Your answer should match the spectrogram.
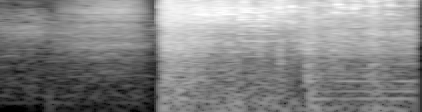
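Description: Background music kicking in with a sudden loud crash about halfway through, followed by pitched musical notes.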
